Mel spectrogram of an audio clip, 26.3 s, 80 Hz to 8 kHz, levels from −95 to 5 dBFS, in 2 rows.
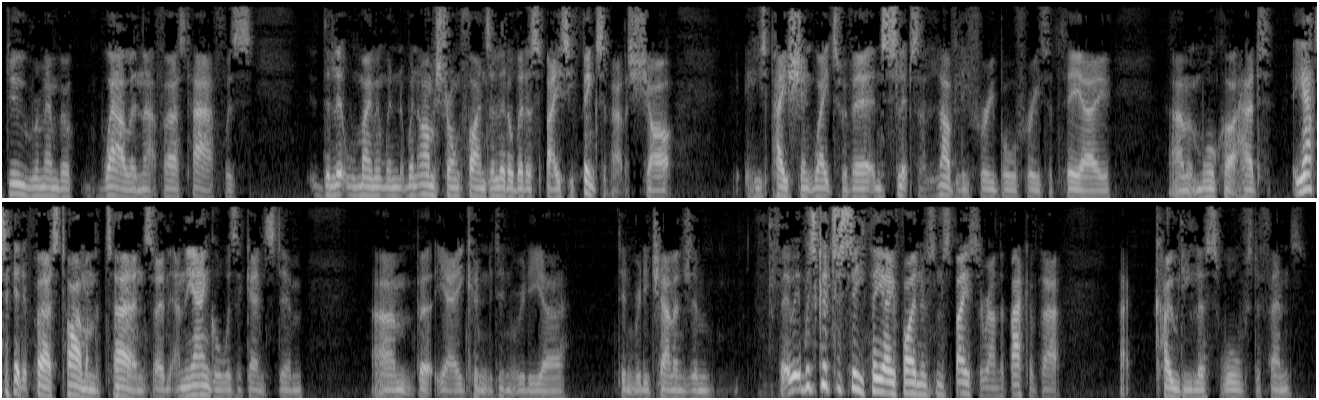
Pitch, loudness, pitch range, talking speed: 115 Hz, -30 LUFS, 105-135 Hz, 210 wpm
